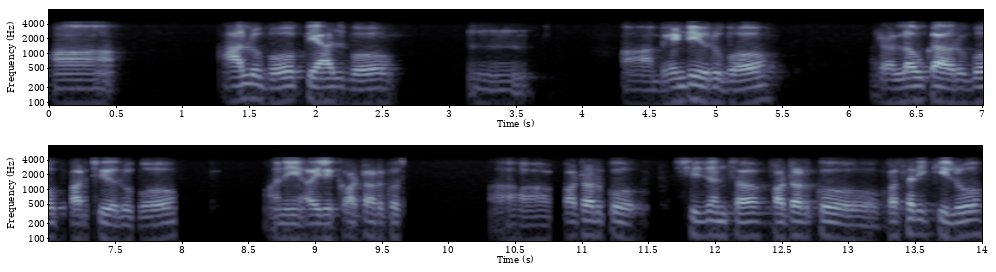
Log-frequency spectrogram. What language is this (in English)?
Nepali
